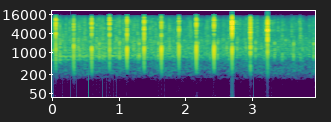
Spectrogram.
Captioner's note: group applauding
